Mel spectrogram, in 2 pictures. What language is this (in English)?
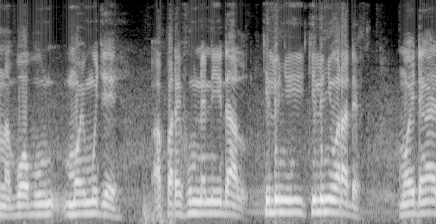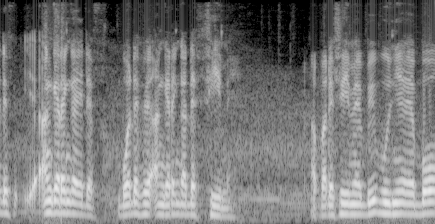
Wolof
